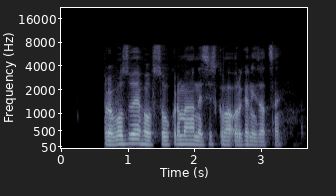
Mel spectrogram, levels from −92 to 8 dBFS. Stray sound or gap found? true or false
false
